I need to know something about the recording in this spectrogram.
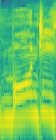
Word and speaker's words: Maundy: in that final week until you get to Maundy Thursday I think I'm saying all these right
